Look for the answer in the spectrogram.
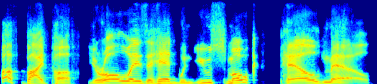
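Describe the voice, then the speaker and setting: A man's voice: on the high side, big pitch swings, slow pace, sharp tone, dry recording. A man reading commercial copy emphatically in polished 1950s radio announcer style. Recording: dull lo-fi sound, dry.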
